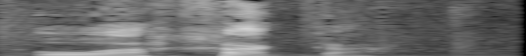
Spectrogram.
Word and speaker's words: Oaxaca: Romer nos dice en el chat: se pronuncia Oaxaca, como México. Puede ser, la verdad, era con X. Y como no escuché nunca, yo lo leí como si fuera Osaka, Oaxaca.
